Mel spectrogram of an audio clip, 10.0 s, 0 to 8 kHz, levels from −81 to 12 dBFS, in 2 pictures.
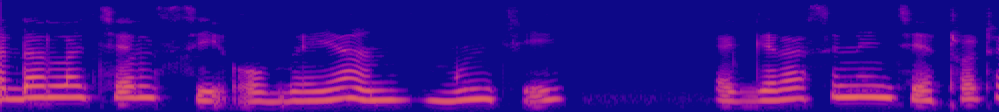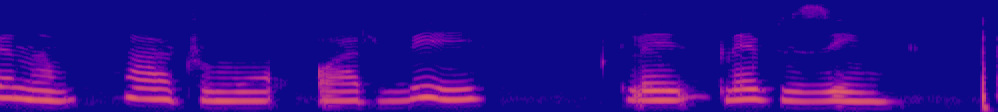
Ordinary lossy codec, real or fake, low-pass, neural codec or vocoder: none; real; 7.2 kHz; none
